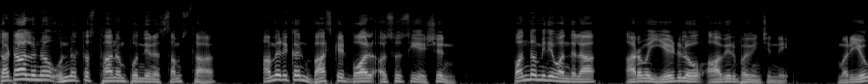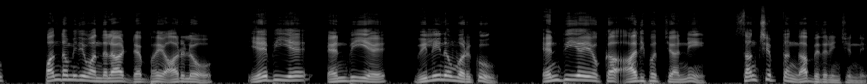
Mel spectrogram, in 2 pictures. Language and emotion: Telugu, neutral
